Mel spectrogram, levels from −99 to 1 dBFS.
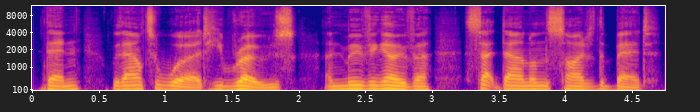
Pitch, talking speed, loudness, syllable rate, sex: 125 Hz, 215 wpm, -19 LUFS, 5.1 syllables/s, male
